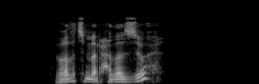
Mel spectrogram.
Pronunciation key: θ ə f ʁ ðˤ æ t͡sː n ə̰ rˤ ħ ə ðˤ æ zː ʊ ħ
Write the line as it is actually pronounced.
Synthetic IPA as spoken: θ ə v ʁ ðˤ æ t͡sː m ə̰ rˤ ħ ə ðˤ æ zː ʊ ħ

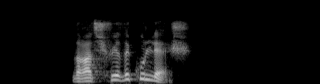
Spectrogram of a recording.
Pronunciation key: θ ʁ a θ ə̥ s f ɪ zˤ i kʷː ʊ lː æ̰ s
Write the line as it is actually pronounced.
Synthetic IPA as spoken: ð ʁ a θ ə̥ ʃ f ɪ ðˤ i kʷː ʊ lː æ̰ ʃ

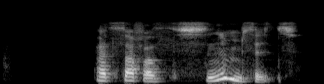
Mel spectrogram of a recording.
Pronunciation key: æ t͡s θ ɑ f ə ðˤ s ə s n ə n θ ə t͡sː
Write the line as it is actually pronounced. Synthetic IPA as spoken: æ t͡s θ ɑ f ə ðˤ θ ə s n ə m θ ə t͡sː

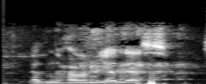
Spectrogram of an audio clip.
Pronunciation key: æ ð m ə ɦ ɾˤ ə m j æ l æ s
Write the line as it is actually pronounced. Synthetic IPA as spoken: æ ð n ə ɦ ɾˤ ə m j æ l æ s

